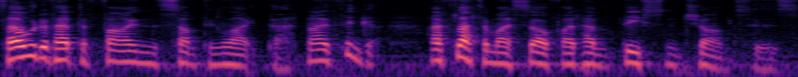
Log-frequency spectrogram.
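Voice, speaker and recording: A man with a British accent talks at a fairly quick pace in a fairly high pitch. His voice is somewhat breathy, with lively intonation. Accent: English (British RP-like). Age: 60s. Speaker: chess grandmaster and columnist. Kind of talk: tutorial. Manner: halting.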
